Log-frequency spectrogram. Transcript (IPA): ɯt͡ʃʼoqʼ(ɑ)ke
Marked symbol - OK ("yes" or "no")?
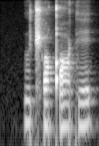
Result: yes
